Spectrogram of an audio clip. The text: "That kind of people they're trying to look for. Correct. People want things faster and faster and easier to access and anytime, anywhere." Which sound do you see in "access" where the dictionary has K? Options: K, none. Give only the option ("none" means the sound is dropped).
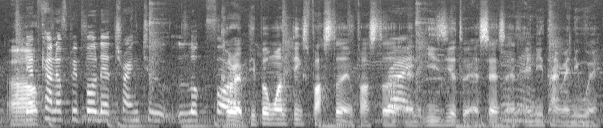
none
